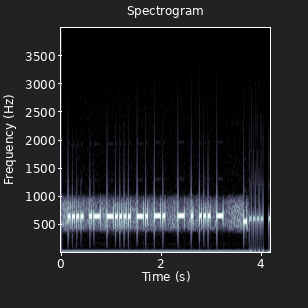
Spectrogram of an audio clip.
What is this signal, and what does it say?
Morse code, heard as a keyed tone, about 28 wpm, 650 Hz. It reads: HA6NN TEST
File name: CW / HA2OS RHOB 2017 CW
